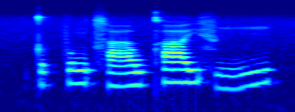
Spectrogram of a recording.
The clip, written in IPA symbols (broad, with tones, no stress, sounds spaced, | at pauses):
t̪ ʊ˨ k̚ f ʊ˧ ŋ t͡sʰ aː˨˧ w kʰ aː˥ j f iː˨˥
